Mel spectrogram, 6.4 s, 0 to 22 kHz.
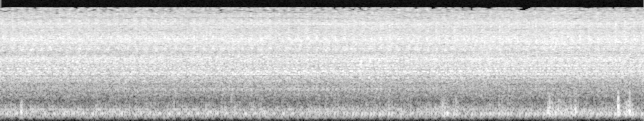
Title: unimog 404 first start up after rebuild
